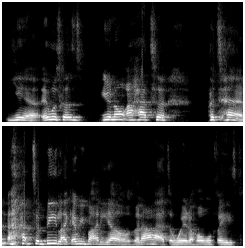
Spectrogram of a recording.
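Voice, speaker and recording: A woman's voice: medium pitch, moderate pace, mellow. 40-something woman ranting on her vlog, cussing, laughing a lot, totally unbothered. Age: 40s. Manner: blunt, profane, laughs often. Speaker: social media creator. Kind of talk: casual vlog rant.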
